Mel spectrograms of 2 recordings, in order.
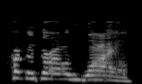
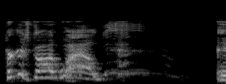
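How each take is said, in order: First: High slow title. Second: High shouted cheer. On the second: Prostitute cheering the show title on cue, shouting high. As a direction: yell the title like a fist-pumping chant. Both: Retold or imitated. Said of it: "What do you say?".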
